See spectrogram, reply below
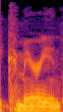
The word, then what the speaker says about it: Cimmerian: I think it's a hard C, Cimmerian people.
